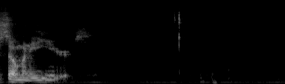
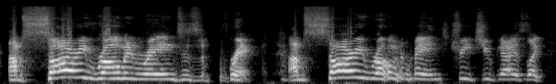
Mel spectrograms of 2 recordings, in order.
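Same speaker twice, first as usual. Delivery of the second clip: louder, higher mocking apology; raised voice; 8 semitones higher, 8 dB louder than usual. Imitating Punk raising his voice to insult Roman. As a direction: raise it, sneering sorry. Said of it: "As soon as he raised his voice to say".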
